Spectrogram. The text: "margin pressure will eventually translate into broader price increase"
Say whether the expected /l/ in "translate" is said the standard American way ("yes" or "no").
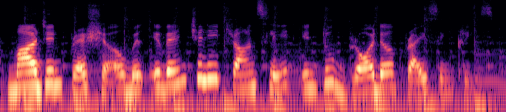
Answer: yes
